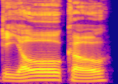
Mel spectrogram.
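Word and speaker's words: διώκω: me pronounce it like dyoko that's because the o sound there is an Omega which is a long o sound so Delta Iota Omega Kappa is the stem of the verb and then we'll add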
